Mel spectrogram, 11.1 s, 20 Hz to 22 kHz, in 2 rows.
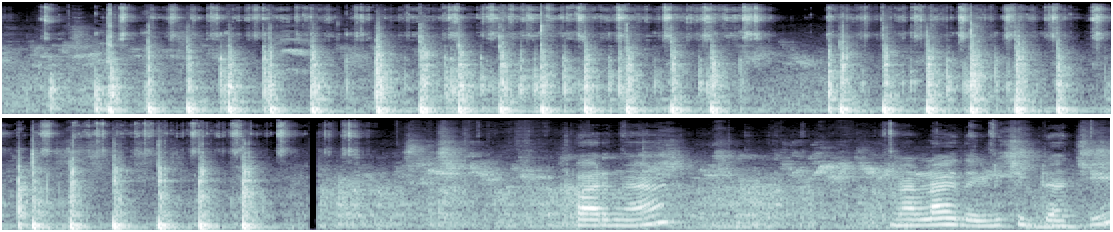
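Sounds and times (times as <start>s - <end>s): pestle pounding in a mortar: 0.2s - 7.1s.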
